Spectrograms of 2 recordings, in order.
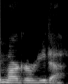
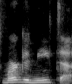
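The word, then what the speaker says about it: Marghanita: Why do I always say Margarita when I see her name? It's Marggonita, I believe.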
